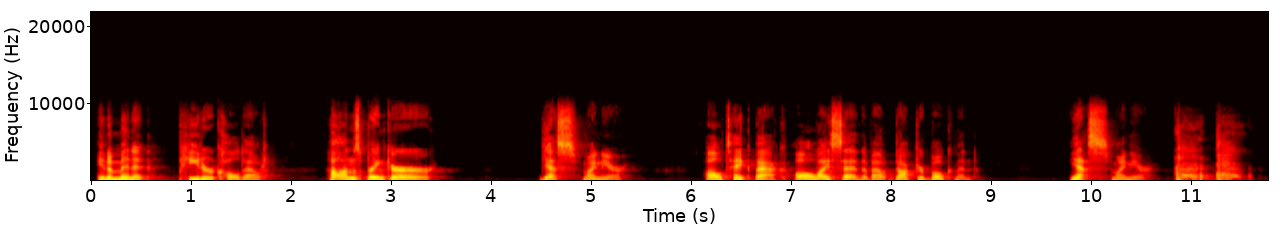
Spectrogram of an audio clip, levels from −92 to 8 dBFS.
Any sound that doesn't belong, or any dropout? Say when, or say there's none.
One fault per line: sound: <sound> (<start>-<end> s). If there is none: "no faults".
sound: cough (10.8-11.6 s)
